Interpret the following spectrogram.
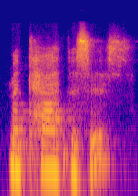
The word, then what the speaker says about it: metathesis: letters in a word metathesis am I saying it right yes m e t a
